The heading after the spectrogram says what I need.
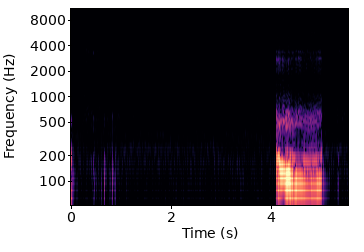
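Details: Single loud, low, rattling snore lasting about a second from a sleeping dog in a quiet room.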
